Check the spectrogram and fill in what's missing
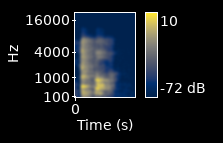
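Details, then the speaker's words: Short, harsh double cough, the second burst voiced, from an adult woman with a persistent throat cough she can't stop; she has not had COVID but wonders if it is post-COVID, in a quiet small room. "so let let's get cracking i've because i've got this throat thing this cough that i seem to have had from i haven't had covered but i seem to have pores covered if you can have post covered without corbin i don't know but i can't stop coughing"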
